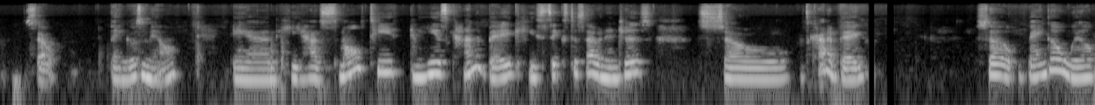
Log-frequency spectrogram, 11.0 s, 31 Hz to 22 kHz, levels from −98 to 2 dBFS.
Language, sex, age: English, female, 20-39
